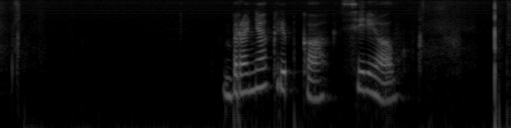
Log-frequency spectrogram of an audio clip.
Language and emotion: Russian, neutral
